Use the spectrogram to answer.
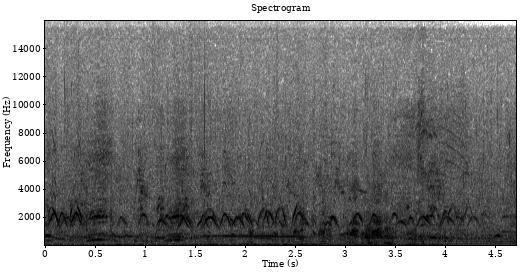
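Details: Canada geese in Britain, large, vocal and social birds known for flying in V formation, honking together: overlapping arched, nasal honks repeated rapidly throughout, over a steady lower background rumble.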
